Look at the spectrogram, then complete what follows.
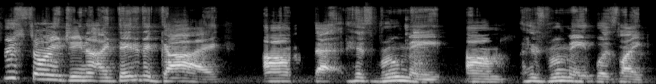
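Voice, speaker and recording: A woman chatting as a guest on a podcast. Her voice is bright and forceful. She tells anecdotes in an animated, informal way, slipping into quoted dialogue. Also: sits low, takes it slowly, poor audio. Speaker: podcast guest, nonprofit board member. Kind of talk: casual chat, storytelling.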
